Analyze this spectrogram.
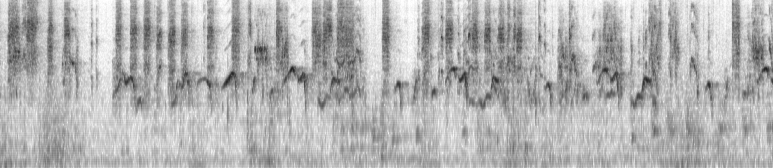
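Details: Budgerigar breeding pairs warbling nonstop, a steady stream of rapid scratchy chirps laced with wavering, twisting tonal notes that rise and fall, barely pausing throughout.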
